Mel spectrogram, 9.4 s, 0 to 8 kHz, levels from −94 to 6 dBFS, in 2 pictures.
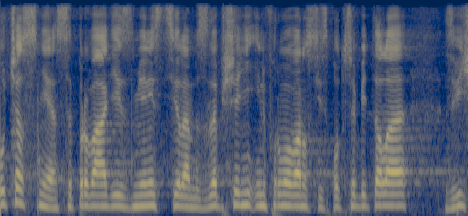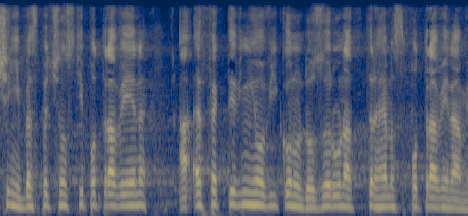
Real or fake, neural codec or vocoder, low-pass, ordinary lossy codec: real; none; 7.2 kHz; AAC, 48 kbps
